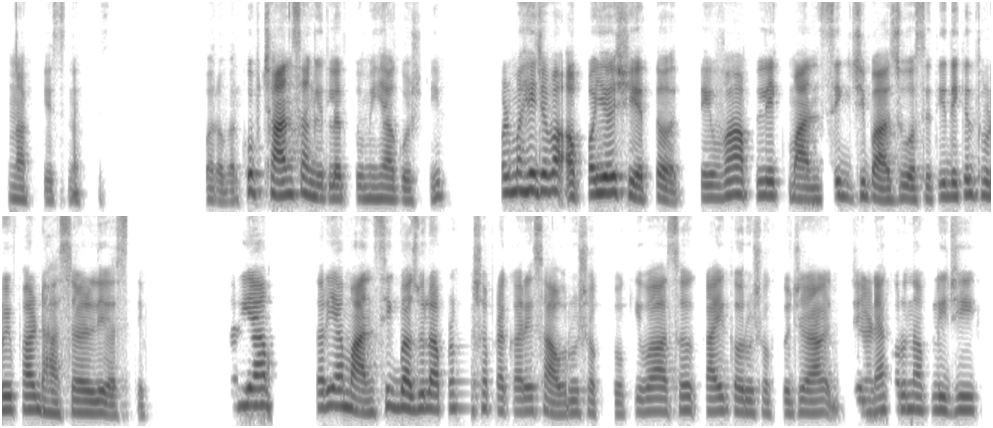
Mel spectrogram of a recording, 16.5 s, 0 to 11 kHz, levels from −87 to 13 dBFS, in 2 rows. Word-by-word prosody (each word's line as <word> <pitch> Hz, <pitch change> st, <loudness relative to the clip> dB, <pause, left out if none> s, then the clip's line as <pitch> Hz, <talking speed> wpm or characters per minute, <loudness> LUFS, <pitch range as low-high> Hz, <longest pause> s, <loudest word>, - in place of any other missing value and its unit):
नक्कीच, 135 Hz, -4 st, -8 dB
नक्कीच. -, -, -15 dB, 0.8 s
बरोबर. 120 Hz, -3 st, -9 dB
खूप 235 Hz, 0 st, -1 dB
छान 185 Hz, -3 st, +8 dB
सांगितलत 155 Hz, -8 st, -1 dB
तुम्ही 145 Hz, -1 st, -7 dB
ह्या 145 Hz, -1 st, 0 dB
गोष्टी. 130 Hz, +4 st, -10 dB, 0.5 s
पण 215 Hz, -, -1 dB
मग 240 Hz, -, +2 dB
हे 240 Hz, +1 st, +6 dB
जेव्हा 235 Hz, 0 st, +4 dB
अपयश 195 Hz, +5 st, +5 dB
येतं, 150 Hz, -3 st, +2 dB, 0.2 s
तेव्हा 155 Hz, +5 st, +1 dB
आपली 185 Hz, -1 st, 0 dB
एक 180 Hz, 0 st, -4 dB
मानसिक 145 Hz, +4 st, 0 dB
जी 175 Hz, -, -3 dB
बाजू 135 Hz, 0 st, +2 dB
असते 140 Hz, +1 st, -6 dB
ती 170 Hz, -, -3 dB
देखील 170 Hz, +3 st, -1 dB
थोडीफार 175 Hz, 0 st, 0 dB
ढासळली 145 Hz, -1 st, 0 dB
असते. 120 Hz, -1 st, -7 dB
तर 115 Hz, -, -18 dB
या, 230 Hz, 0 st, +5 dB, 0.4 s
तर 200 Hz, -, -1 dB
या 225 Hz, -1 st, +2 dB
मानसिक 185 Hz, +2 st, +3 dB
बाजूला 190 Hz, -1 st, +3 dB
आपण 185 Hz, +2 st, -4 dB
कशाप्रकारे 165 Hz, -4 st, -5 dB
सावरू 140 Hz, -3 st, -2 dB
शकतो? 140 Hz, -2 st, -11 dB
किंवा 160 Hz, +1 st, -1 dB
असं 160 Hz, +3 st, -2 dB
काही 160 Hz, +1 st, 0 dB
करू 155 Hz, -3 st, -4 dB
शकतो 145 Hz, 0 st, -11 dB
ज्या 145 Hz, 0 st, 0 dB
जेणेकरून 175 Hz, +4 st, -6 dB
आपली 175 Hz, 0 st, -4 dB
जी 175 Hz, +1 st, -4 dB
160 Hz, 165 wpm, -25 LUFS, 145-185 Hz, 0.8 s, छान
